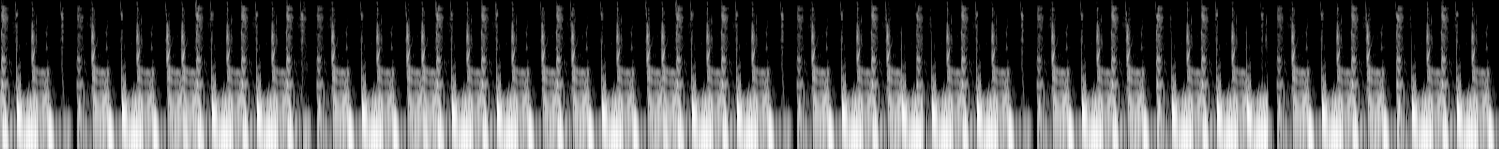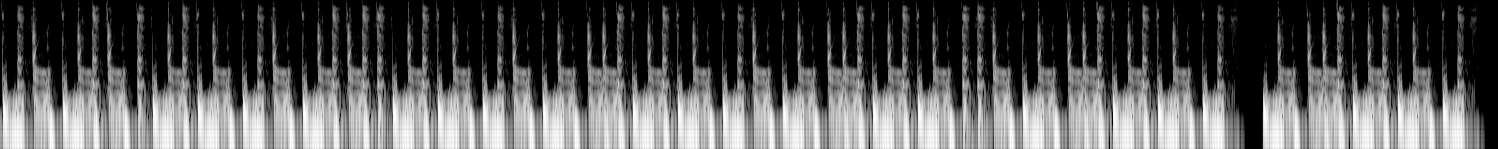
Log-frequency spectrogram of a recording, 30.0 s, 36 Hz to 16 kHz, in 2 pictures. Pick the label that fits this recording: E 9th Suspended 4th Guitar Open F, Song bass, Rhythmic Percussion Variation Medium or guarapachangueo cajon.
Rhythmic Percussion Variation Medium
